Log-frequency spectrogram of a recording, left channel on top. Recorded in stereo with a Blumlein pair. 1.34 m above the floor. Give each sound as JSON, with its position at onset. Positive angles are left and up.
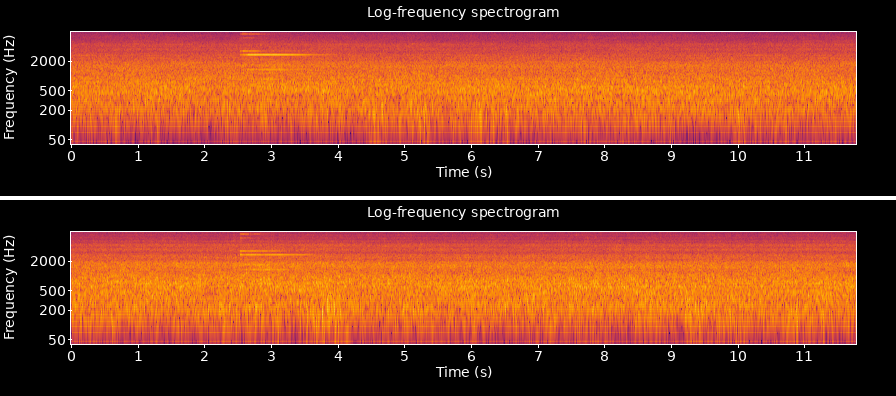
{"t": 0.0, "sound": "running water", "azimuth_deg": -60, "distance_m": 6.0}
{"t": 2.5, "sound": "a chime", "azimuth_deg": -25, "distance_m": 6.5}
